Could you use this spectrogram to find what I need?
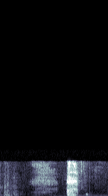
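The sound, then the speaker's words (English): A person coughs and clears their throat in a few rough, raspy bursts, one short cough sharper and louder than the rest, with no speech around them. “why don't you go ahead since I seem to be coughing?”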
